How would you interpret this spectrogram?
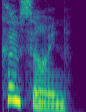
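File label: "cosine", British English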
